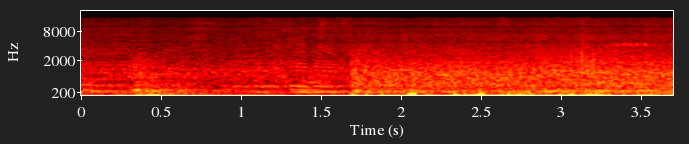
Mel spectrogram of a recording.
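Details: Honey bees from an old colony under an abandoned sofa, buzzing while combs full of drone pupae are cut out; constant deep hum with a few sharp knocks and rustles.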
